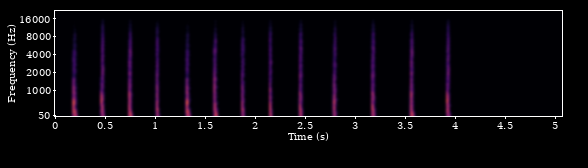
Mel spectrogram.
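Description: Footsteps thud quickly on dirt.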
